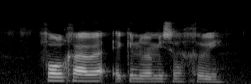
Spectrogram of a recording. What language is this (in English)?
Afrikaans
